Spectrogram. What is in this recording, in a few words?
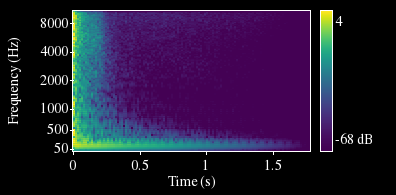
brush hi tom, gretsch; Dirt-Samples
